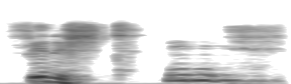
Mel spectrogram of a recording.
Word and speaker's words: finished: Finished.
